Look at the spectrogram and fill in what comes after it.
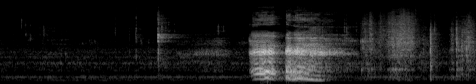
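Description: Close-miked mouth sounds of eating a seafood egg roll: wet chewing noises, with a brief loud vocal noise about two and a half seconds in, over a faint steady hum.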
